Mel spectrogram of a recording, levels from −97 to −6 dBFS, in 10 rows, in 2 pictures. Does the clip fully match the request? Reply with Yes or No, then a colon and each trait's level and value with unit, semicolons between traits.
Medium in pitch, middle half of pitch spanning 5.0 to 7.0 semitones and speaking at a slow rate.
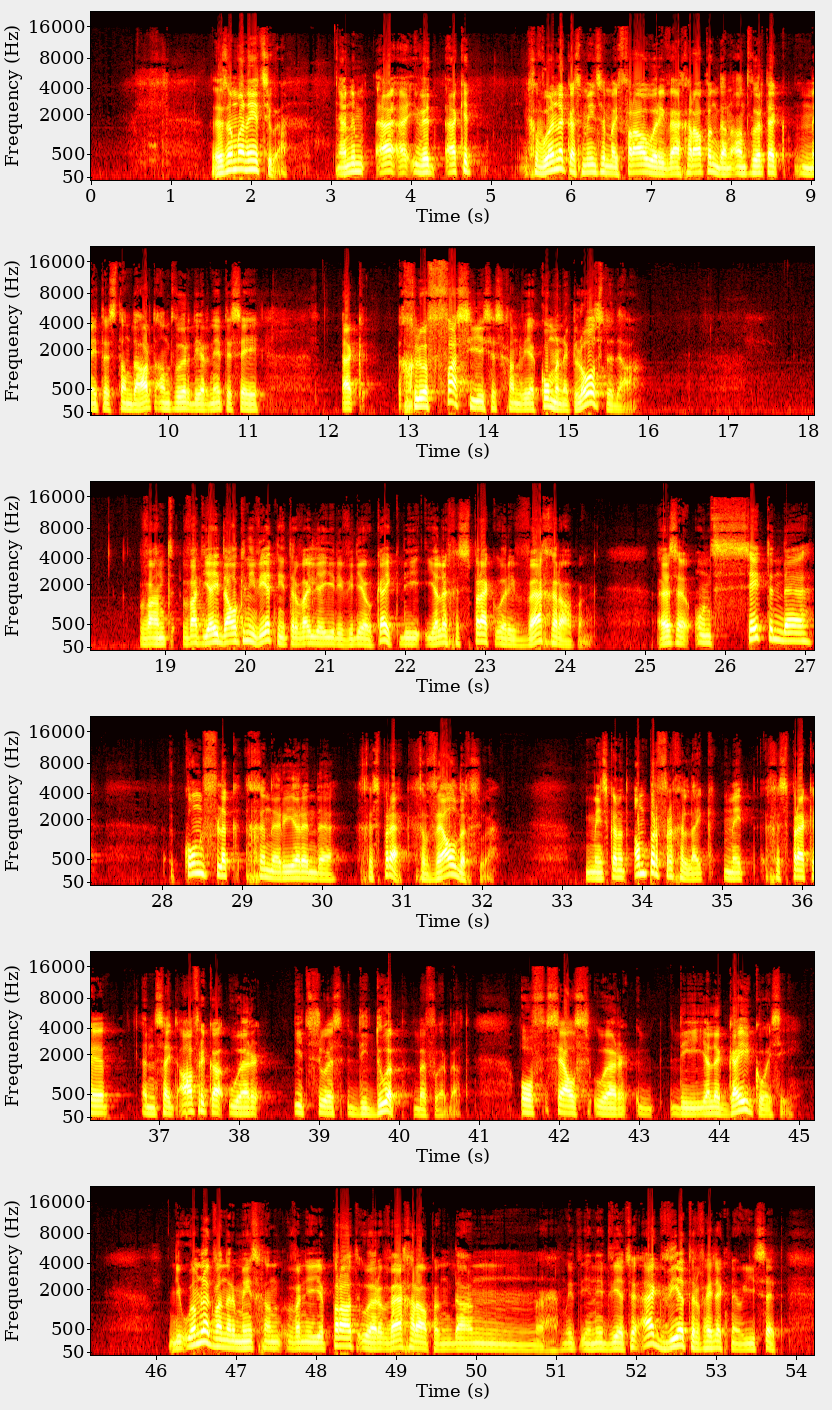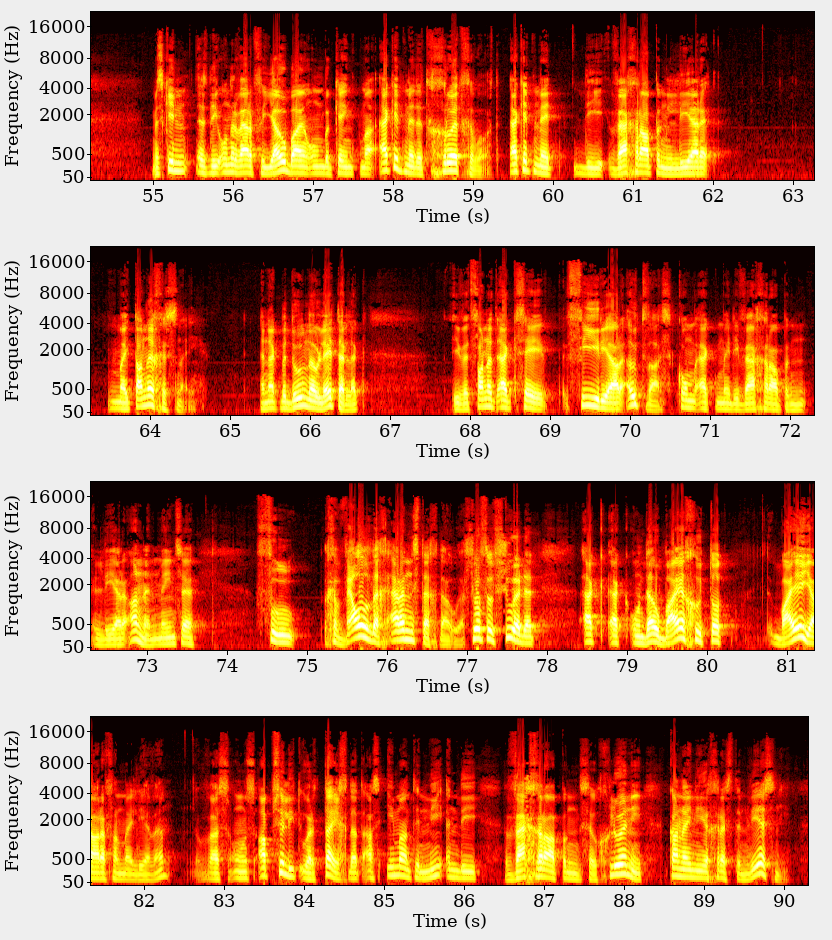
No: low, 115 Hz; average, 5.3 semitones; slow, 130 wpm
